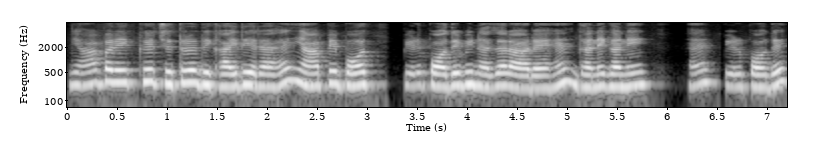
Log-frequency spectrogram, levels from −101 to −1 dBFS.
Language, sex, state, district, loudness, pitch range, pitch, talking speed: Hindi, female, Bihar, Vaishali, -14 LUFS, 225-265 Hz, 245 Hz, 165 wpm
